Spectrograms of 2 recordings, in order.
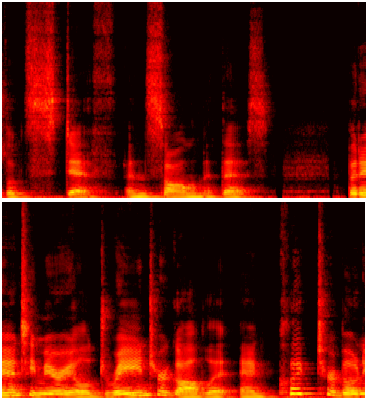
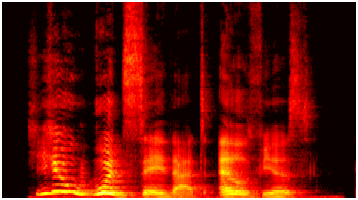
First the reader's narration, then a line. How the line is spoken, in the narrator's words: cackled Auntie Muriel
